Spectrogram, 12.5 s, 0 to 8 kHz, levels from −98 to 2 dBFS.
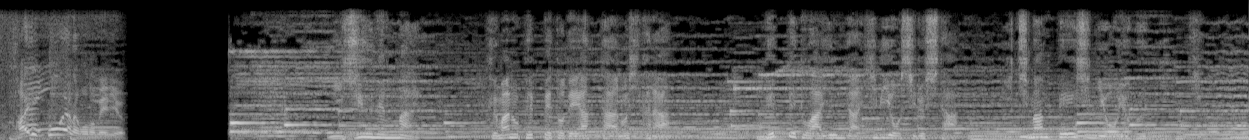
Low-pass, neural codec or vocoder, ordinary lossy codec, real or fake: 7.2 kHz; vocoder, 44.1 kHz, 128 mel bands every 256 samples, BigVGAN v2; none; fake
